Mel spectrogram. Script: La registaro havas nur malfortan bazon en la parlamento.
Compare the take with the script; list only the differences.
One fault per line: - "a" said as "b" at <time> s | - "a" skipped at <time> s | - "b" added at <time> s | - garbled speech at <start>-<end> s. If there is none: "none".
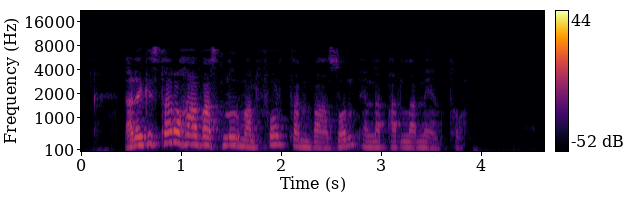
none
